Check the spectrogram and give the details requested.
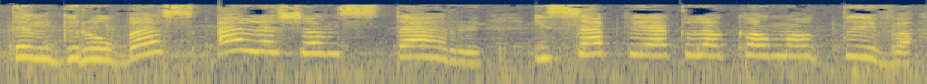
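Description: A woman's voice: extremely high pitch, big pitch swings, measured pace, pushed and bright, soft background music, full character voice. An actress playing a curious, eager little boy in a radio play. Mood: excited.

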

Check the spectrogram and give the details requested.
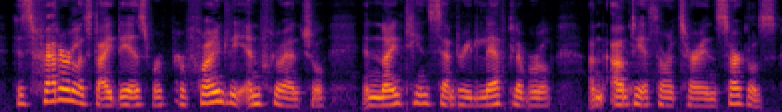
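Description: A woman's voice: low voice, darkish tone. A woman reading scripted narration, as in an audio essay. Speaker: reader.

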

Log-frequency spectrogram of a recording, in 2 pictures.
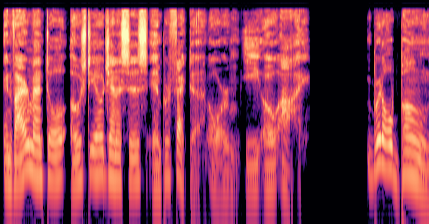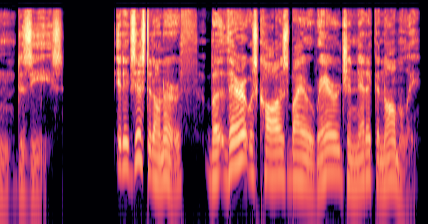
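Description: A man reading first-person fiction as a narrator, in an expressive, dramatic manner. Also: mid-range voice, no room sound, studio quality.

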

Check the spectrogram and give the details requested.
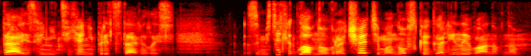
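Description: A woman's voice: on the low side, fast, a bit bright, dry recording, close to an everyday voice. An actress playing a pushy, desperate female journalist in an audio drama, politely insistent in her questioning. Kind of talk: naturalistic audio drama acting.

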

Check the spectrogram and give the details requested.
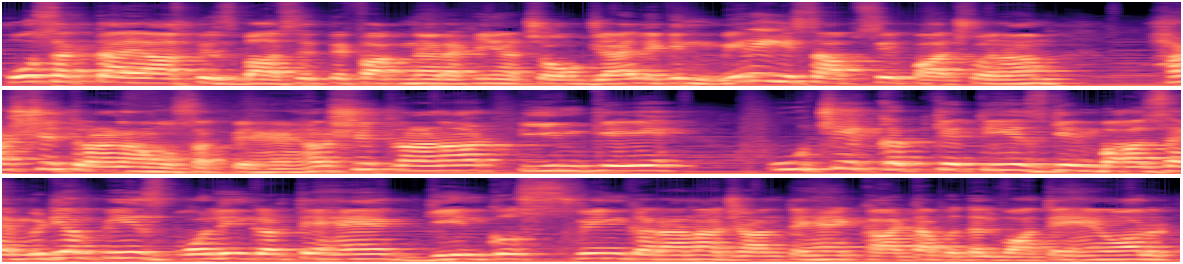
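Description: A man in his thirties presenting a cricket news video to camera in a small indoor room, with an energetic, emphatic delivery. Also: fairly quick, roomy sound, faint music behind. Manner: energetic, emphatic delivery with rising and falling pitch. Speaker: sports reporter.

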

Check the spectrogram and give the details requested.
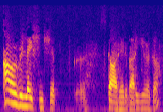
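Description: Husky, guarded mistress. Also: female voice, low-pitched, big pitch swings, moderate pace, exaggerated voice. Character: poised, guarded mistress of a murdered man. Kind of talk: 1970s radio drama acting. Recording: tinny 1970s radio broadcast.

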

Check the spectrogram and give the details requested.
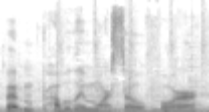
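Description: Woman vlogger with creaky voice. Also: lowish voice, fairly even intonation, normal speed, over music. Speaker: family vlogger. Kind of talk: casual chat to camera. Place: small family home and yard outdoors. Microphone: camera or phone at arm's length.

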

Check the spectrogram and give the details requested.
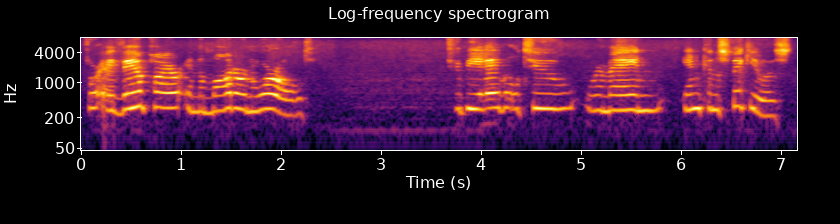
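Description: A woman on an online panel, thinking aloud in slow, drawn-out phrases. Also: sits high, fairly even intonation, darkish tone. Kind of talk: casual panel discussion. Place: home room. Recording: muffled video call audio.

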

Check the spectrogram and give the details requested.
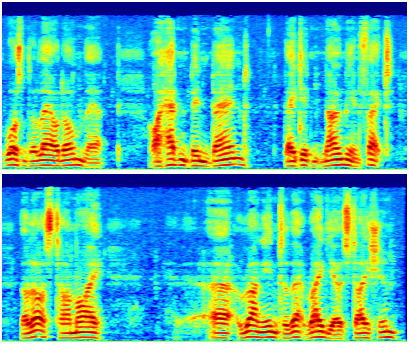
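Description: An older man with a sore, croaky throat, talking casually and in a rambling, repetitive way while showing his lamp collection at home. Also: on the low side, dark tone. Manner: rambling, repeats himself, wry complaints. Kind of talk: casual show-and-tell monologue. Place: indoors at home, table of lamps.

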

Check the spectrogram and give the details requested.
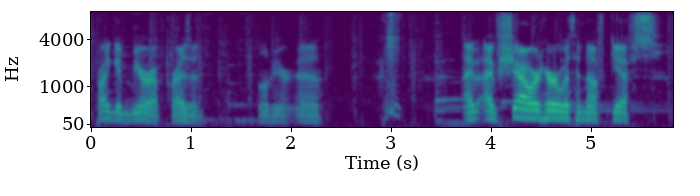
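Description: A man's voice: mid-range voice, moderate pace, bright, forceful tone, soft background music. Chatty sniffly man streaming a game. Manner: chatty, jokey, talks to himself and game characters. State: sniffly from allergies. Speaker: gaming streamer. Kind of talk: casual gameplay commentary.

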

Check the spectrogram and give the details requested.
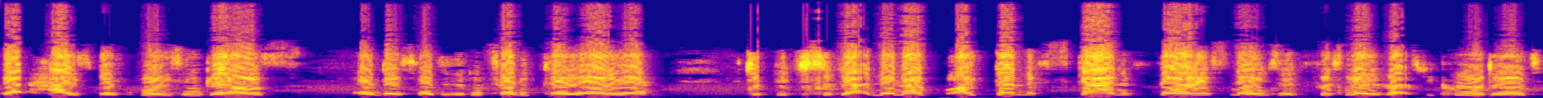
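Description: A woman's voice: fairly even intonation, normal speed, fairly bright tone. A middle-aged English woman thinking aloud in casual, rambling field notes, recorded on a handheld tape recorder. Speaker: family history researcher. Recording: noisy low-fidelity handheld cassette recorder.

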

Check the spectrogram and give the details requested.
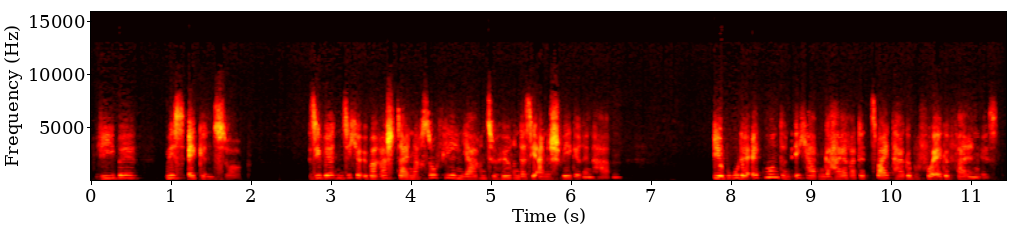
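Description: An earnest, anxious daughter with secrets, in a radio mystery. Her voice is slightly high and husky, with a muffled, dull sound. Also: moderate pace. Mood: measured reading. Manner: earnest, dramatic. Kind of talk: German radio mystery play acting.

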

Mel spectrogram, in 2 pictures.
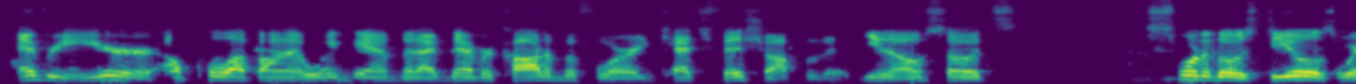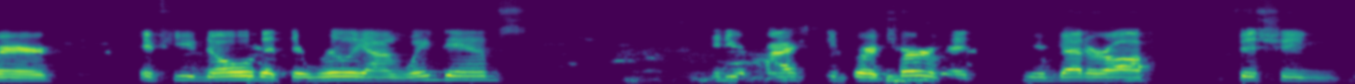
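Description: A man in his thirties, a tournament bass angler, explaining things in a relaxed way full of "like" fillers over a video call. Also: moderate pace, no room sound, low-quality recording. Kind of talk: casual interview talk. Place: indoor room with shelves of tackle. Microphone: webcam on a video call.

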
